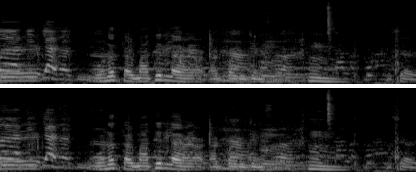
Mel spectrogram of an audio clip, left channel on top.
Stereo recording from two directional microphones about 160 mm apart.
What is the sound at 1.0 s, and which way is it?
Speech, 20° left (ahead or behind).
